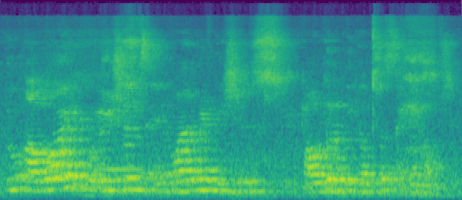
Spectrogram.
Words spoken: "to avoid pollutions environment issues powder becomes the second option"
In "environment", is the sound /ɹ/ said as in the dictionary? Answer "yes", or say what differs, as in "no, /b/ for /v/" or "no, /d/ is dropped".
no, /ɹ/ is dropped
